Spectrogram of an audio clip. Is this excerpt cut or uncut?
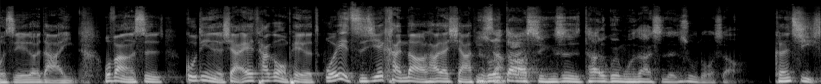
cut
